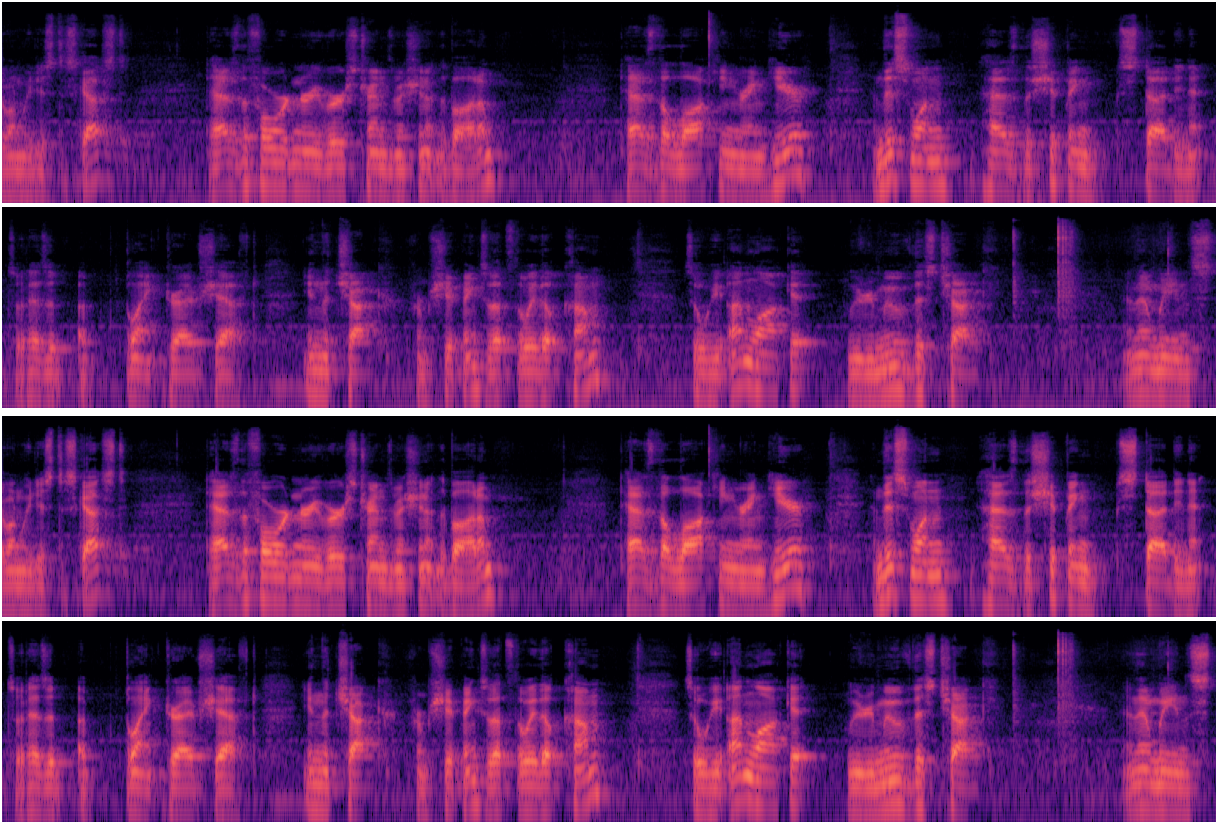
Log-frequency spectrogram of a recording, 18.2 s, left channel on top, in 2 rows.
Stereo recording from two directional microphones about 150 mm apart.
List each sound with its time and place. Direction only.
0.0 s a sound: 35° right (ahead or behind)
1.9 s speech: 30° right (ahead or behind)
17.5 s speech: 50° right (ahead or behind)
